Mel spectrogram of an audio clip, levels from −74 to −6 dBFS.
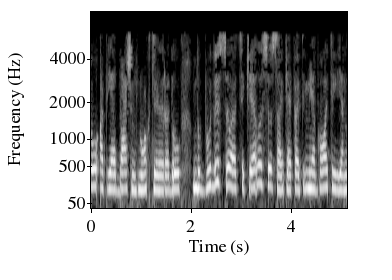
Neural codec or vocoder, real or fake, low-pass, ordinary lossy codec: codec, 24 kHz, 1.5 kbps, HILCodec; fake; 7.2 kHz; MP3, 24 kbps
